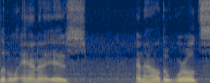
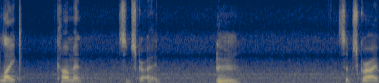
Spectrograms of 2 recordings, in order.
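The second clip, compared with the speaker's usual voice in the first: voice cracking and breaking; 3 dB quieter than usual. Speaker signing off a video, asking viewers to comment and subscribe, voice cracking. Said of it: "Sorry, voice cracked".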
